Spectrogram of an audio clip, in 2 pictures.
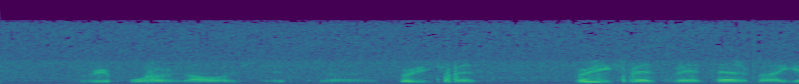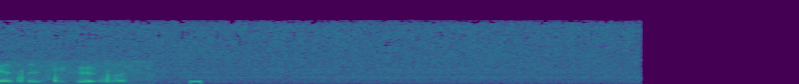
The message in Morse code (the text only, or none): none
